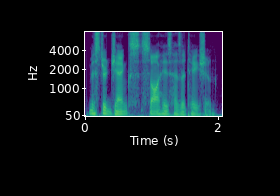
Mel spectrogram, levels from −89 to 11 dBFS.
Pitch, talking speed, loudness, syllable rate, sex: 85 Hz, 145 wpm, -20 LUFS, 4.1 syllables/s, male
